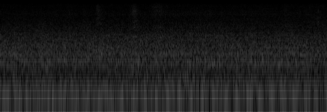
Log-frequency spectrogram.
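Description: Steady hum and airy hiss of a laminar airflow cabinet's blower running.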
